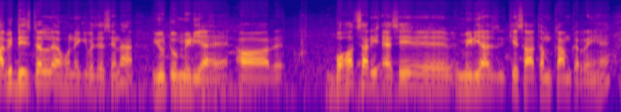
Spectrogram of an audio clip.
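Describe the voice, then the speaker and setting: Spoken with a Haryanvi accent and ordinary pitch variation, the clip carries noticeable background noise. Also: man. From Haryana, India. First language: Haryanvi (speaking Hindi). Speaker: folk singer. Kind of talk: interview. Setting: backstage after a performance. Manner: hesitant, many filler sounds.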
